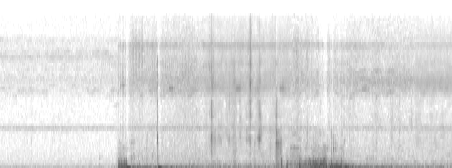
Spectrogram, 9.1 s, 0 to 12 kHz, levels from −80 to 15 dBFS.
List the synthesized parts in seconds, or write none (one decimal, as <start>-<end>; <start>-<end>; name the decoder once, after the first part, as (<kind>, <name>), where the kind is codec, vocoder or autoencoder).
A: 4.1-5.8 (vocoder, Vocos); 8.3-9.1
